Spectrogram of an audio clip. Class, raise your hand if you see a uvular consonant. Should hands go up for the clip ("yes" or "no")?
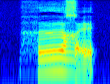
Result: yes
